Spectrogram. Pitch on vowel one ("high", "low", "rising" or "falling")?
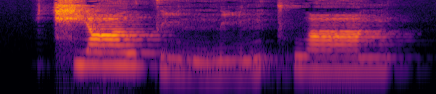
high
